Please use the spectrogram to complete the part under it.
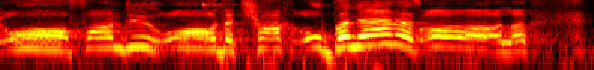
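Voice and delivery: high, loud, slow oohing; gushing delight. Retold or imitated. Beggar at the feast, gushing over every dish. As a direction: savour each treat out loud. Poor guests thrilled at feast.

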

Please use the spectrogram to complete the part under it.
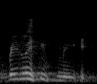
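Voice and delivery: usual speaking voice

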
